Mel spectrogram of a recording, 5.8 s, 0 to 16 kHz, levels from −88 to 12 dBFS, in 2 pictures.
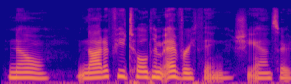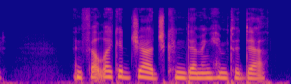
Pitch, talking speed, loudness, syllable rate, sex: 195 Hz, 185 wpm, -21 LUFS, 5.7 syllables/s, female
